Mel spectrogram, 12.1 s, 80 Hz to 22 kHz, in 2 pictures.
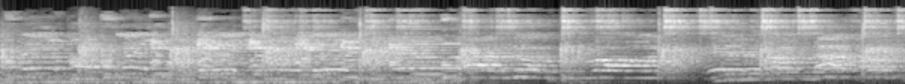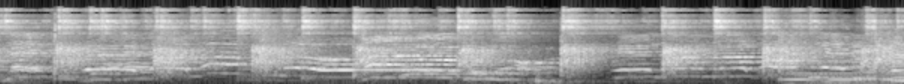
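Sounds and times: tambourine striking the beat: 0.0 - 12.0
hand-clapping: 0.5 - 12.0
girl singing into a microphone: 3.0 - 12.0.

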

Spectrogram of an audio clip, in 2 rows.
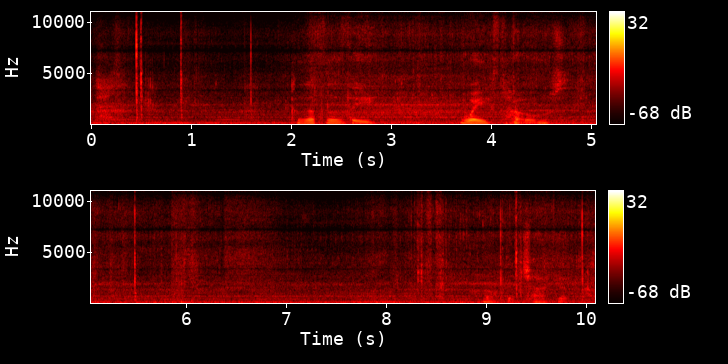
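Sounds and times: pool pump humming: 0.1 - 10.0.

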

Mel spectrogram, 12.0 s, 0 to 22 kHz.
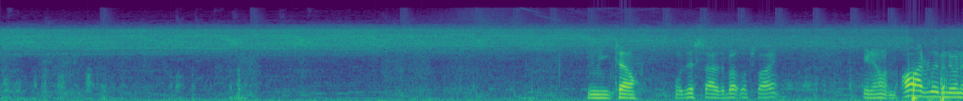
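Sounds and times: faint rustles: 0.0 - 12.0
insects chirring: 0.0 - 12.0.

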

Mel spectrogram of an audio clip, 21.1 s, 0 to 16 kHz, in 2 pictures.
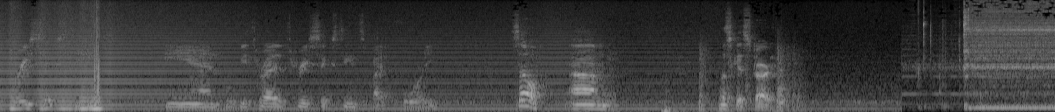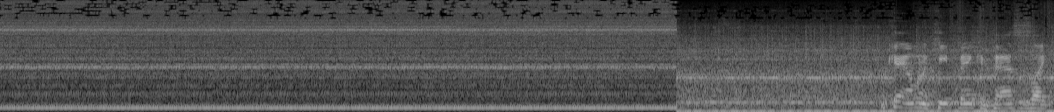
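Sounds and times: metal lathe motor whine: 9.0 - 21.0.

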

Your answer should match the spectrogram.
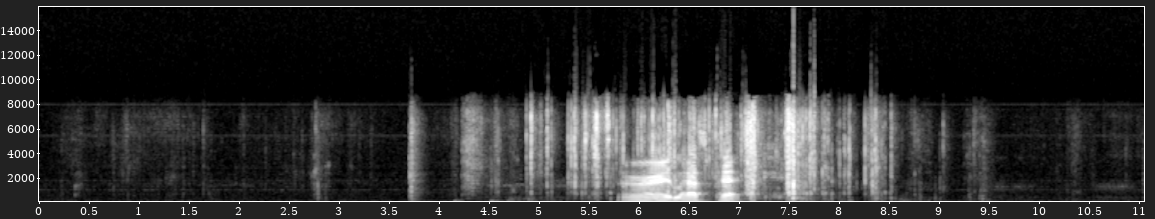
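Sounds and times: foil wrapper tearing and crinkling: 4.2 - 8.6.

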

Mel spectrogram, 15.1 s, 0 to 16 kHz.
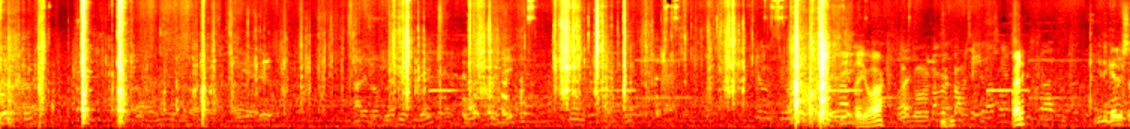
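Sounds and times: paper bills rustling: 1.8 - 6.8, 7.4 - 10.2
register keypad beeps: 3.4 - 3.7, 5.6 - 6.8, 11.1 - 14.9.

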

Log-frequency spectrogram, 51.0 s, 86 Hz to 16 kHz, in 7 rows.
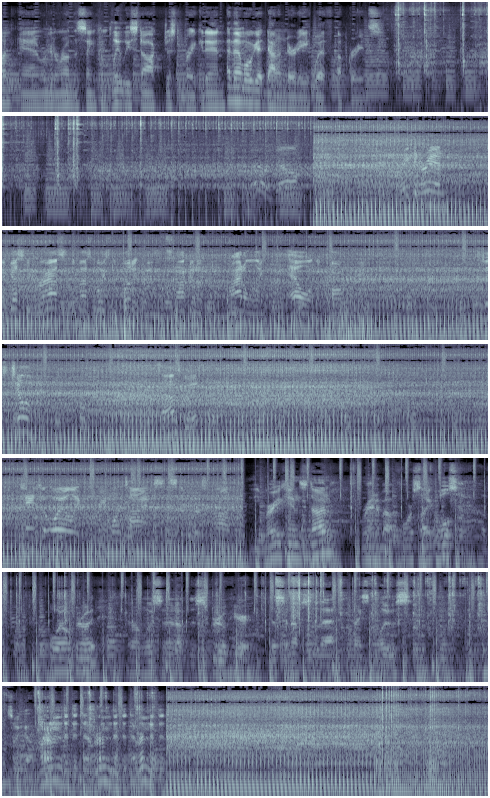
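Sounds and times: background music: 0.0 - 49.7
small engine running: 5.9 - 32.9, 40.4 - 51.0.

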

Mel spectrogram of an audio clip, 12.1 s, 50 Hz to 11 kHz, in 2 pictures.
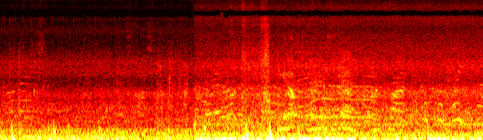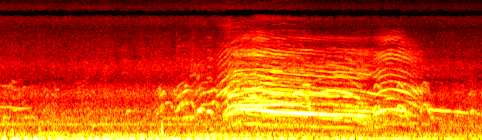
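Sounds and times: faint passenger voices: 0.0 - 12.0
boat engine idling: 2.4 - 12.0.

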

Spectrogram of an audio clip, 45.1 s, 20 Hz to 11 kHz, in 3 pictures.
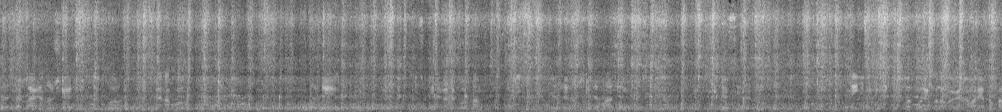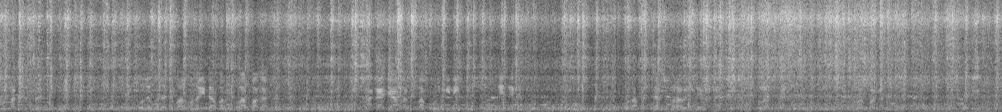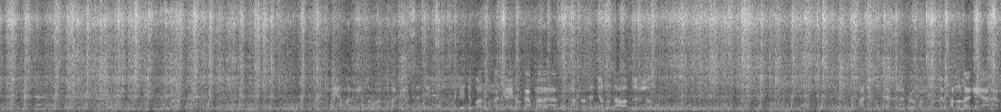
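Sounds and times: train wheels on rails: 0.0 - 45.0.

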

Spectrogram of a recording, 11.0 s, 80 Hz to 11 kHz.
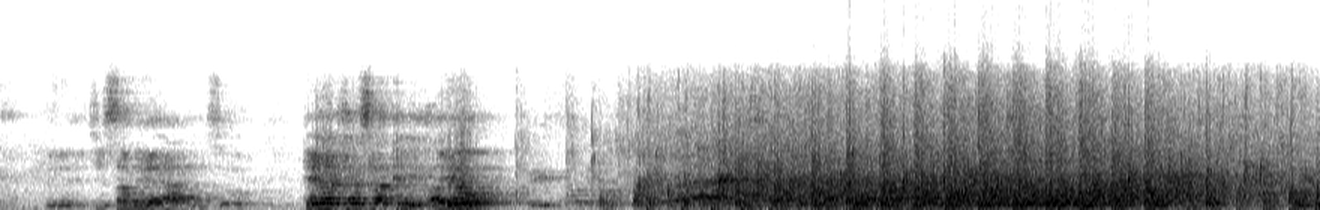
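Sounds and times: hand drums beating: 6.1 - 11.0.

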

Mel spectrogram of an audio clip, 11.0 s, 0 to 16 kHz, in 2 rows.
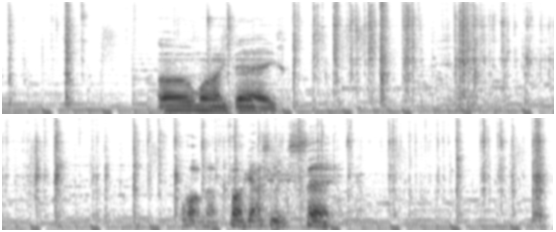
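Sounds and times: plastic supports snapping and crackling: 0.0 - 11.0.

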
